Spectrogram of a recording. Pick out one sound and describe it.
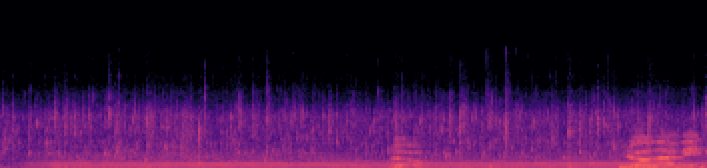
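Water rushes steadily down a metal sluice and splashes into a tub.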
